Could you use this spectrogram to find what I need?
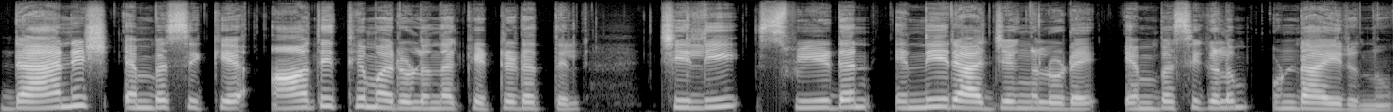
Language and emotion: Malayalam, neutral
